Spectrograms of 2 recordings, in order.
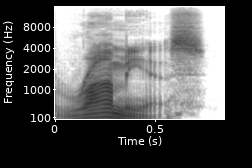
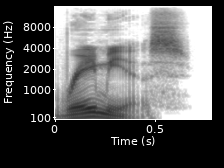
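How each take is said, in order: First: Ramius with first vowel as "rah"; audiobook narrator's pronunciation. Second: Ramius with first vowel as "ray"; movie pronunciation. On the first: Podcaster quoting the narrator's way, RAH-mee-us Ramius. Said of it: "the narrator pronounces it Ramius". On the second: Podcaster quoting the film's way, RAY-mee-us Ramius. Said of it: "in the movie, they pronounce it". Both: Shown as a demonstration.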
